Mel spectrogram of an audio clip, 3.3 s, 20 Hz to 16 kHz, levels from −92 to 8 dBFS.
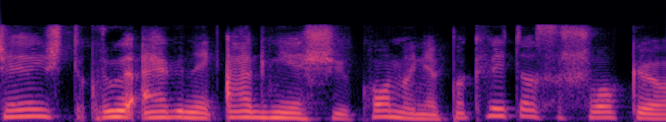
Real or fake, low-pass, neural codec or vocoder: fake; 7.2 kHz; codec, 16 kHz, 1 kbps, X-Codec, HuBERT features, trained on general audio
